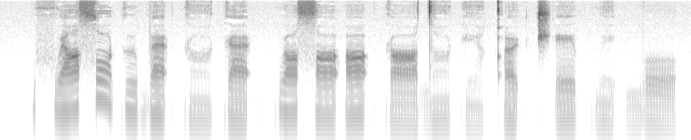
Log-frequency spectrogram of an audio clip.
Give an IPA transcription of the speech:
xʷ æ˨˦ sˤ y˦˨ k ɯ˨ b æ˨ ʔ k ɑ̤˨ k æ˨ ʔ kʷ ɯ˦ sˤ ɑ˦ ʔ ɑ˦ ʔ k ɑ˨ d ɑ̤˦ k e̤˨ qʼ y˦ ʔ t͡ʃʼ e˦ kʷ e̤˦˨ ʔ b o˦˨

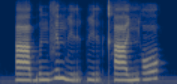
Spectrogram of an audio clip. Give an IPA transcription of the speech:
aː˨ ɡʷ i˨ n z ɪ˦ m i˨ r p i˨ r kʰ aː˨ ɲ ɔ˨˦

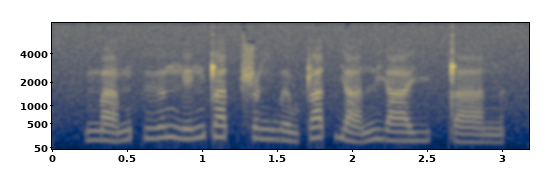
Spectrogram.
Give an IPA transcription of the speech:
m a˨˩˦ m k ɨ˧˥ ə̯ ŋ e˧˥ ŋ ʈ a˦˥ t̚ ʂ ə˧ ŋ w ə˨˩ w ʈ a˦˥ t̚ j a˨˩˦ n j a˧ j | ʈ a˨˩ n

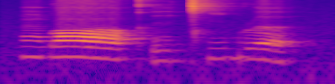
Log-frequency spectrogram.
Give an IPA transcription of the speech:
ŋ ɡ ɒː kʼ ɪː ǀʰ i b ɹ ɜ

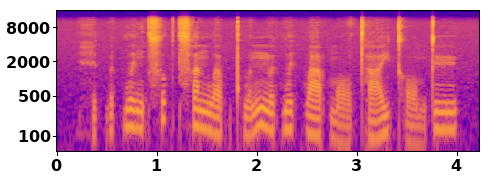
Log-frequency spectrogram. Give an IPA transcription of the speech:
h ɪ˨ k̚ ɵ˨˥ t̚ w ɪ˧ ŋ t͡sʰ ʊ˥ k̚ t͡sʰ ɐ˧ n w ɐ˨ p̚ kʷʰ ɐ˨˥ n n̪ ɵ˧ t̚ w ɪ˥ k̚ w aː˧ p̚ m ɔː˨˩ t̪ʰ aː˨˥ j kʰ ɔː˨˩ m t̪ yː˥

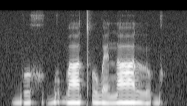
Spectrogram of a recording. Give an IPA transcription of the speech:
b ʊː˨ x ʊ˩ ɡ͡b ʊ˥ b aː˨ tʼ ʊ˨ w ɛ˩ n aː˦ lː ʊ˨ ɡ

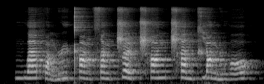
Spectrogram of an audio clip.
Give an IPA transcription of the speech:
m w ä˥ f ɑ̰˨˩ ŋ ɻ ɻ̩˥ kʰ ɑ˥˧ ŋ s ɑ˥˧ ŋ ʈ͡ʂ a˥˩ ɪ̯ ʈ͡ʂʰ ɑ˥ ŋ ʈ͡ʂʰ a˥˧ n t͡ɕ j ɑ˥˩ ŋ ɻ w ɔ˧˥

